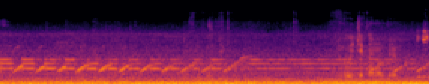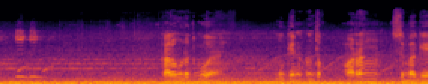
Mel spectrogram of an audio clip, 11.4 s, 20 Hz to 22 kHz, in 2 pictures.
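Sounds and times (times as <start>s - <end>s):
ambulance siren passing by in a rapid yelp: 0.0s - 6.9s
heavy low rumble of traffic: 0.0s - 11.4s
speech: 4.8s - 6.5s, 7.9s - 8.8s, 9.4s - 11.4s.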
